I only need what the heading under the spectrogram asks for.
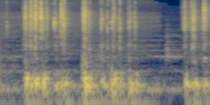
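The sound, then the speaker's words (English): Rapid typing on a computer keyboard, with many quick bursts of crisp key clicks in uneven runs and short pauses between them. No voices. “My fingers are not typing correctly.”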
